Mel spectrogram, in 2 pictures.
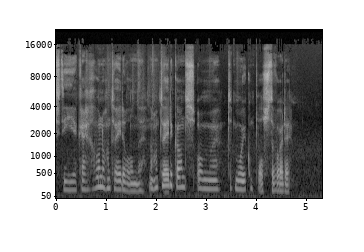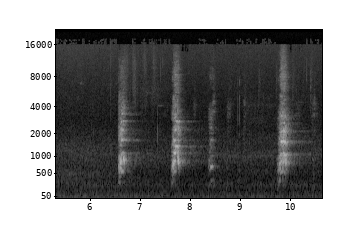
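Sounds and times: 
speech: 0:00.2 - 0:04.8
neighbour's dog barking outside: 0:06.6 - 0:07.0, 0:07.6 - 0:08.6, 0:09.8 - 0:10.4.

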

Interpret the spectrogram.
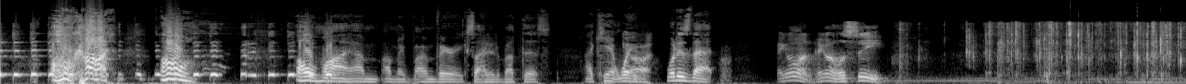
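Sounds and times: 
speech: 0:00.0 - 0:09.2
giant sheet of paper crinkling as it is unfolded: 0:08.9 - 0:11.8.

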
